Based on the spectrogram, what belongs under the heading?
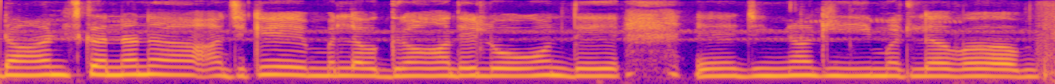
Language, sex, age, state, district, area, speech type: Dogri, female, 18-30, Jammu and Kashmir, Udhampur, rural, spontaneous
